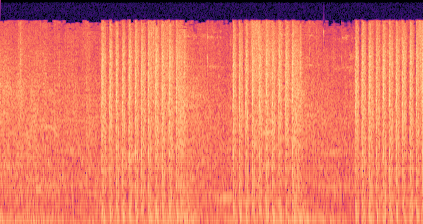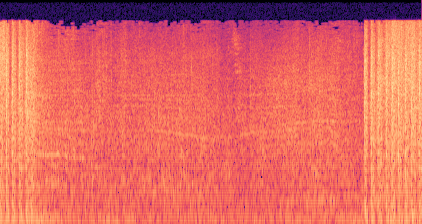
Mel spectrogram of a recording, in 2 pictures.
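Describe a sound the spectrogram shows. A heavy machine gun fires rapid bursts at close range.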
